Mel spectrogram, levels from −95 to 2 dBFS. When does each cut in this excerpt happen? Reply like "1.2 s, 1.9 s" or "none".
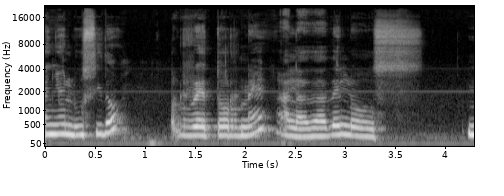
1.4 s

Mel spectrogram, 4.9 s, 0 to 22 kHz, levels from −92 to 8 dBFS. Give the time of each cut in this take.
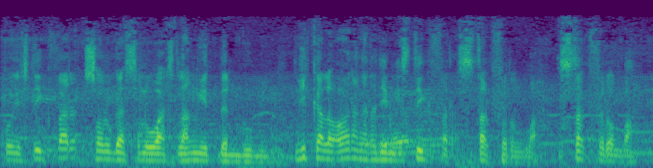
2.1 s

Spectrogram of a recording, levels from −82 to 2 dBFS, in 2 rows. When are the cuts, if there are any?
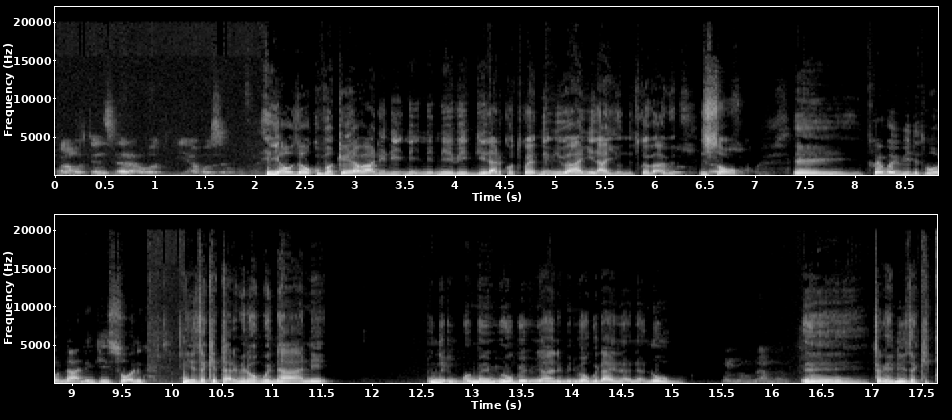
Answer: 9.7 s

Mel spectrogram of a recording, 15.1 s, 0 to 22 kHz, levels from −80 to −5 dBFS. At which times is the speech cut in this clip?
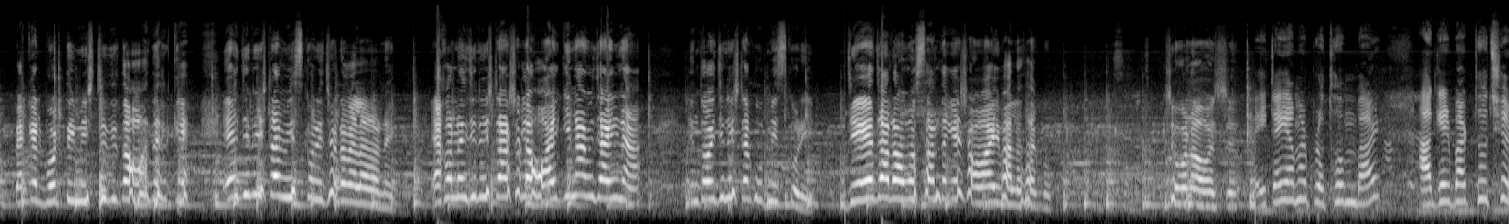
none

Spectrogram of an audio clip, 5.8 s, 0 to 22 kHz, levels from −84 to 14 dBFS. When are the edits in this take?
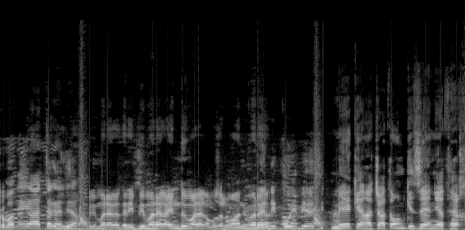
1.1 s, 4.0 s

